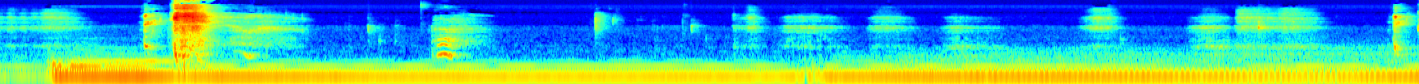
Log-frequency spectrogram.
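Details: A gasping in-breath, then one loud sneeze and a smaller one over a steady low hum; desperate, hitchy hayfever sneezing from allergic rhinitis, nose raw from rubbing.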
